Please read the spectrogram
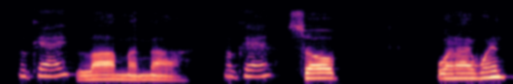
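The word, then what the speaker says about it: La Maná: I first went there is spelled how la and there's a space and there's ma na with an accent at the end it's a Spanish spelling ok llama na okay so when I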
